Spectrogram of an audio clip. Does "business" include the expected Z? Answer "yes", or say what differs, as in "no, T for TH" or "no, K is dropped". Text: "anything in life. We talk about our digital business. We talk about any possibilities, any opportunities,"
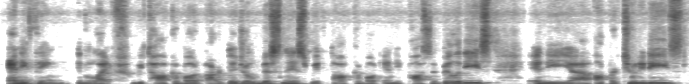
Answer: yes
